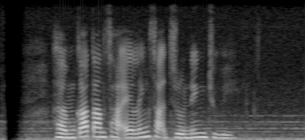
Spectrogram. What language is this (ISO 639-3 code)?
jav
